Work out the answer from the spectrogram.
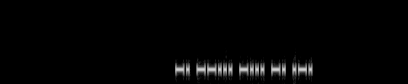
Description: Morse code, heard as a keyed tone, about 41 wpm, 700 Hz. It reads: N7BNR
